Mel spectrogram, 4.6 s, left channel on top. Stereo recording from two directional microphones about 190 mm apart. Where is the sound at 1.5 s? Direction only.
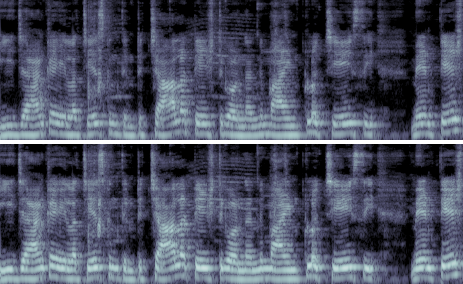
30° right (ahead or behind).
